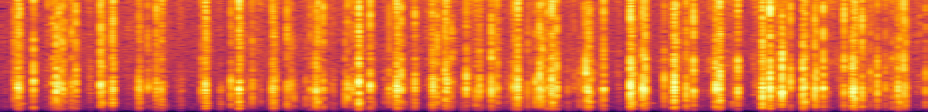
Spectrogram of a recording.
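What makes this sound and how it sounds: A small, solid, paper-wrapped Hi-Chew candy stick is held in both hands and tapped with long nails. The result is a rapid, uneven run of dry, clicky taps, bright and crisp with almost no low end, each dying away instantly. Light crinkling of the wrapper sits between the taps.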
